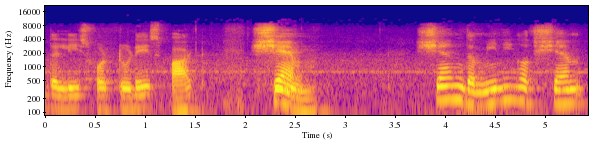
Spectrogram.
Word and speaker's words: Shem: Hebrew it is pronounced as Sem. S-E-M, Sem.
